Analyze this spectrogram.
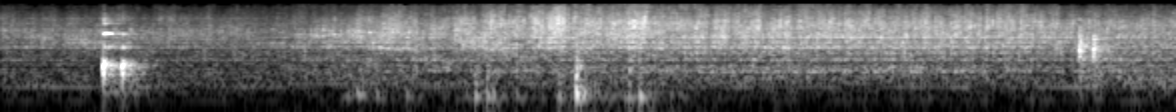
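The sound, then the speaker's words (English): Chopped garlic and potatoes fry with toasted cumin seeds for khichdi, giving a steady, even sizzling hiss throughout, with a couple of brief metallic clinks near the start and again near the end. “Now the cumin seeds are nicely toasted. You can smell them. Putting the uh, chopped garlic in, and the potatoes are going in.”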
